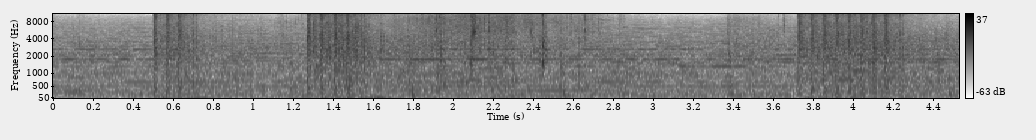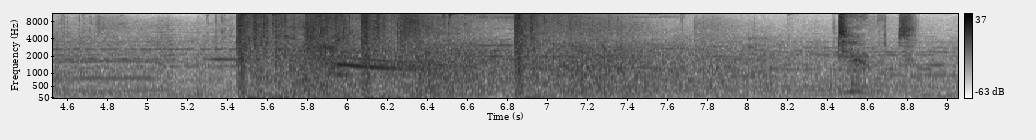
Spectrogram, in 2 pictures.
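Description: Gunfire and artillery in the video game Batman: The Enemy Within, scattered sharp shots and bursts followed by a heavy booming barrage that swells louder midway and keeps rumbling.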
